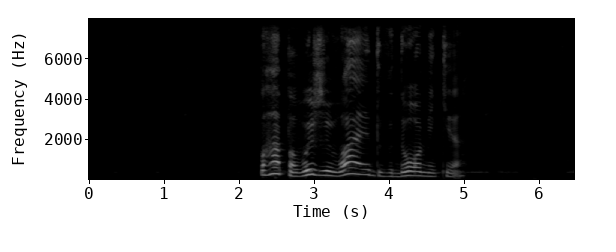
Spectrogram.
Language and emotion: Russian, positive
